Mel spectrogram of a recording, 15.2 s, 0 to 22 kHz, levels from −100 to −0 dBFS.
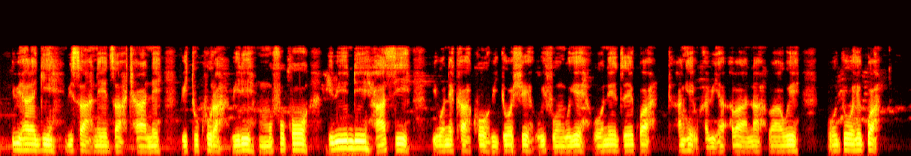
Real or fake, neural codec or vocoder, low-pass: real; none; 7.2 kHz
